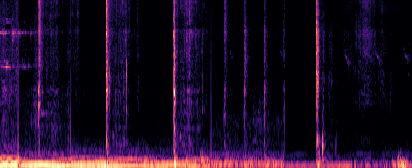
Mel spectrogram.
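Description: A wooden pestle pounds in a clay mortar.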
